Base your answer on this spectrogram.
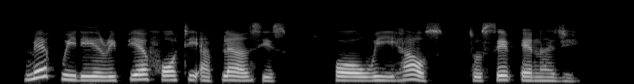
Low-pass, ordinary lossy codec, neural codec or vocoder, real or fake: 7.2 kHz; none; none; real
